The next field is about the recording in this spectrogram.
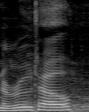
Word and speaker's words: Naruto: Buster and Amaya are into Demon Slayer, and I think they watched Naruto. Is that how you say it? – Yeah, you got yeah.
